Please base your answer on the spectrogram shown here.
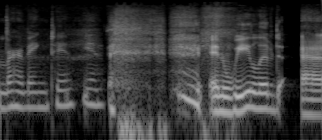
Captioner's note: laughs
